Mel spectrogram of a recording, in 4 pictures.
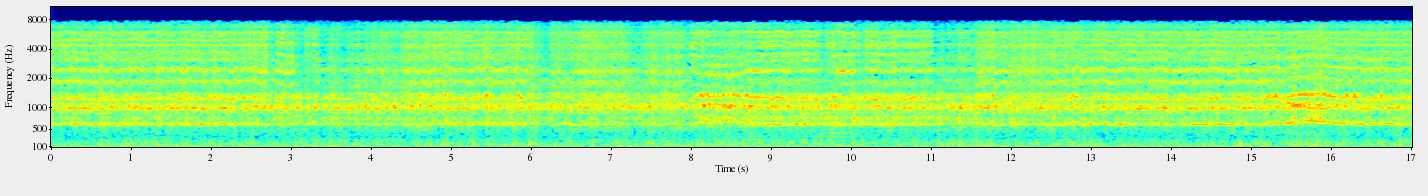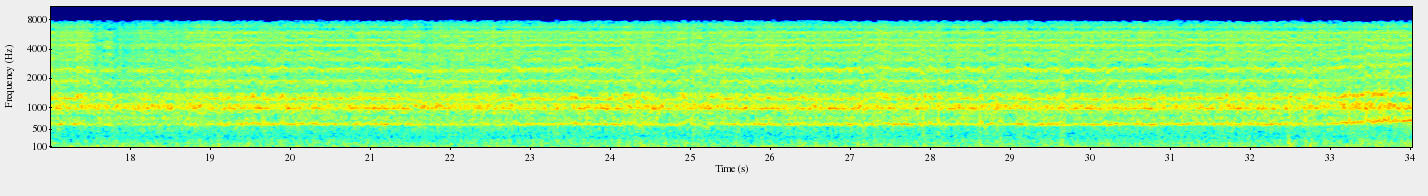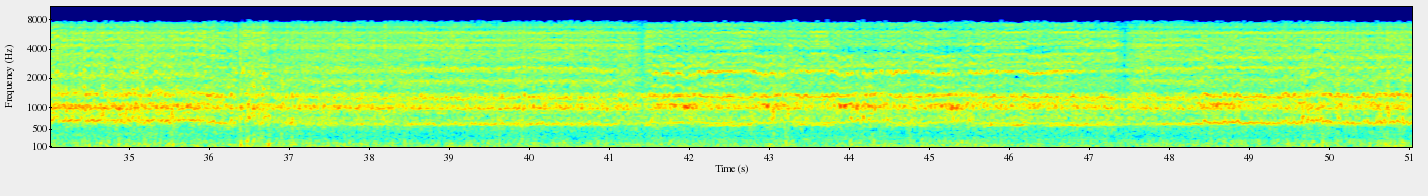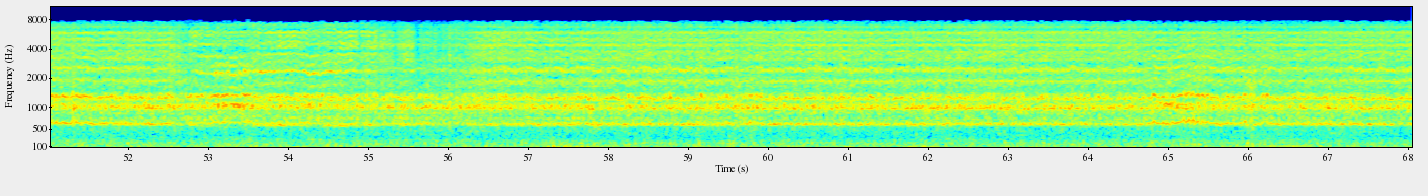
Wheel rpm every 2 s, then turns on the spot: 160, 160, 160, 160, 160, 160, 160, 160, 160, 160, 160, 160, 170, 160, 160, 160, 160, 160, 170, 160, 160, 160, 170, 160, 160, 160, 160, 160, 160, 160, 160, 160, 160, 160.
none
